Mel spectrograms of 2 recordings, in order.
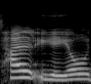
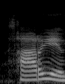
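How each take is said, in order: First: It is split, with an L sound before a break. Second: It is linked smoothly, with an R sound between vowels. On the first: The speaker calls it wrong. "jangan dipatah" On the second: The speaker calls it right. "tapi sarieyo"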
